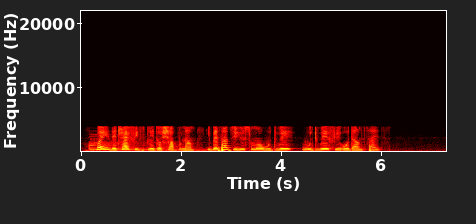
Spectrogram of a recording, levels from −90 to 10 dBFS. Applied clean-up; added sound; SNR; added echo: none; Gong; 15 dB; none.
